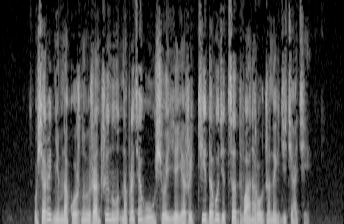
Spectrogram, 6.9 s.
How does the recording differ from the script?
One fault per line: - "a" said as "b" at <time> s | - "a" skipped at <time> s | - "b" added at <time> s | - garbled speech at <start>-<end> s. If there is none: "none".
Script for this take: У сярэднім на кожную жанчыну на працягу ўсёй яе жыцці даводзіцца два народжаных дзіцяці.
none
